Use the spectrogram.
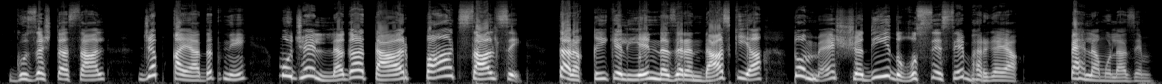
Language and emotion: Urdu, angry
